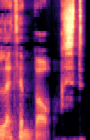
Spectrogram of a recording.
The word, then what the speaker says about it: Letterboxd: With emphasis on the D at the end, but no E. So Letterboxd, which enables you to catalog anything that you watch.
